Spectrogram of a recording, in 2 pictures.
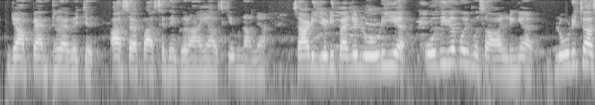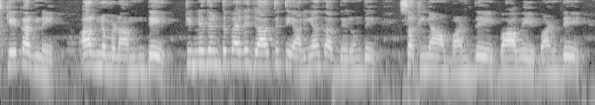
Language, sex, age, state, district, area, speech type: Dogri, female, 60+, Jammu and Kashmir, Reasi, urban, spontaneous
